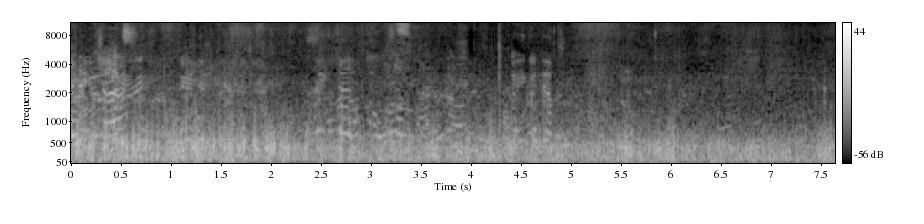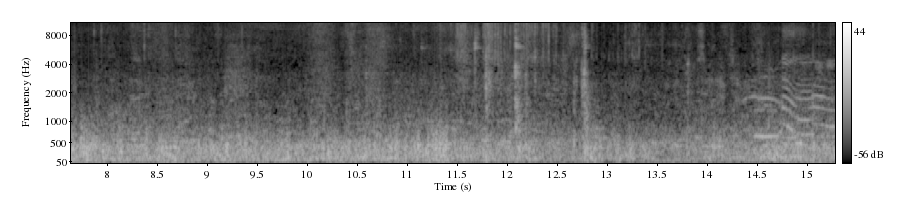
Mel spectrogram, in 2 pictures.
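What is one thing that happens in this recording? Several people chatter nearby.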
